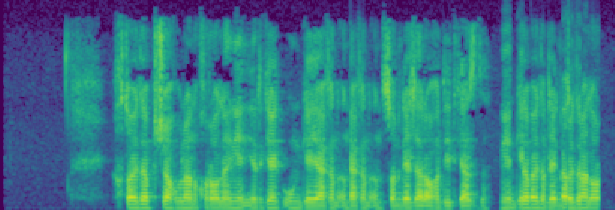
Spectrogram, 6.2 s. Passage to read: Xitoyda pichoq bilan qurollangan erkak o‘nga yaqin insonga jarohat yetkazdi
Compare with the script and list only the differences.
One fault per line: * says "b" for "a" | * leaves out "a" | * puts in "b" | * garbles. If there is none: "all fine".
* puts in "yaqin"
* garbles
